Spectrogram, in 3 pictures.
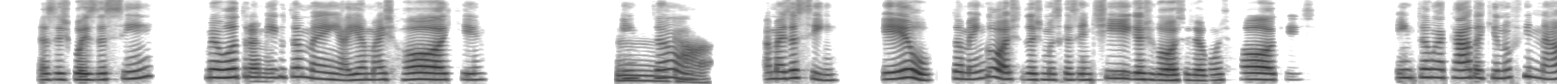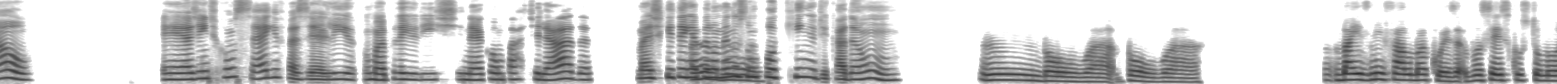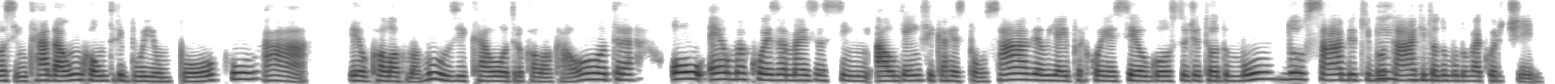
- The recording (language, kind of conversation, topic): Portuguese, podcast, Como montar uma playlist compartilhada que todo mundo curta?
- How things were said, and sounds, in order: none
